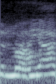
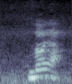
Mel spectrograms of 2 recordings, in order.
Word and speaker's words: लोया: किसी तड़ीपार की सुनवाई करने वाले जज लोहिया की हत्या हो जाती है और उसके बाद में वो केस का क्या हो जाता है? लोया लोया लोया, हमारे यहां मेरे शब्द में प्रोनाउंसिएशन में वो लोया की हत्या क्यों हो जाती है?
